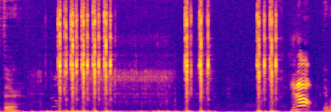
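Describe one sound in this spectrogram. A paintball marker fires a rapid burst of shots.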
